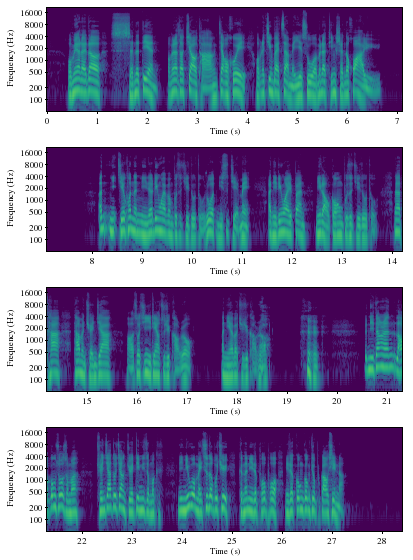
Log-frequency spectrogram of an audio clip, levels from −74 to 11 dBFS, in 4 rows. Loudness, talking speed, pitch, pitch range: -21 LUFS, 285 characters per minute, 145 Hz, 125-165 Hz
